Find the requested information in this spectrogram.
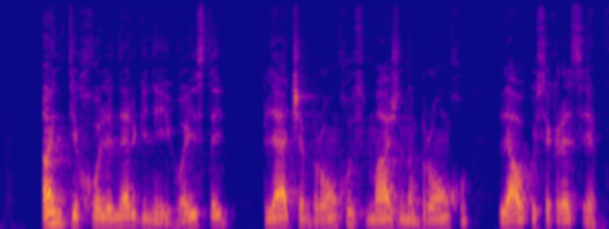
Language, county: Lithuanian, Utena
